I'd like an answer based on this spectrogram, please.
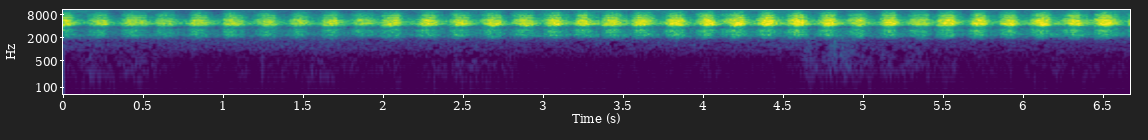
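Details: Sizzling cicada song in July 2018 among pine trees 50 m above the sea, Pefkos Bay, Skiros Island, Greece; rhythmic rasping pulses, roughly two and a half per second, swelling slightly louder toward the end. Wind noise edited out.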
